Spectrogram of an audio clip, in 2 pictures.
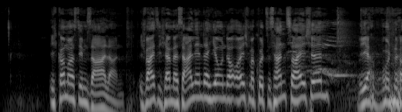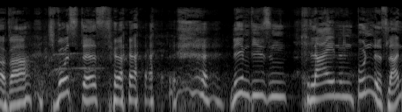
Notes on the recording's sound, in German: Live-Mitschnitt von der Gedanken Tanken Bühne.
